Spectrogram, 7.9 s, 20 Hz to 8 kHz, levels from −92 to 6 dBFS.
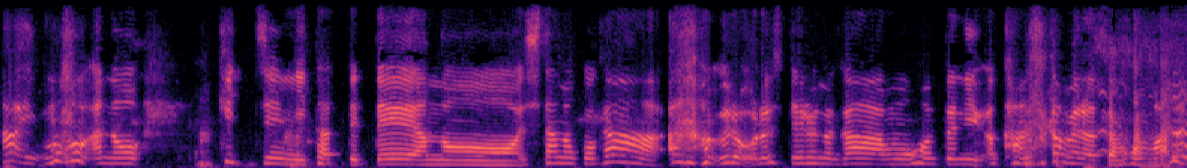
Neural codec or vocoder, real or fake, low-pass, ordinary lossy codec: none; real; none; none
